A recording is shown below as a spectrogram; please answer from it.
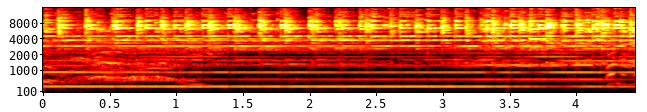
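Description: A conch shell (shankh) blown in one long, steady held note, with bells ringing over it.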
